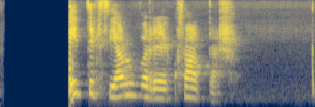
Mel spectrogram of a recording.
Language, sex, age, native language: Icelandic, female, 10, German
